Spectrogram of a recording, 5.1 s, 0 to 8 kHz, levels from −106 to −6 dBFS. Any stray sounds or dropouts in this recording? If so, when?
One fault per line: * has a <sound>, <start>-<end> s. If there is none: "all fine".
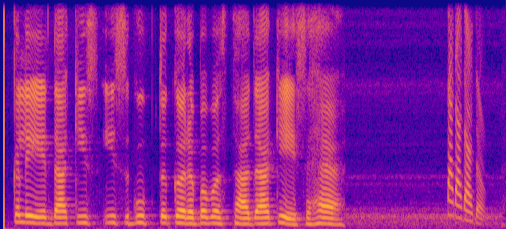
* has a chirp, 4.5-4.9 s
